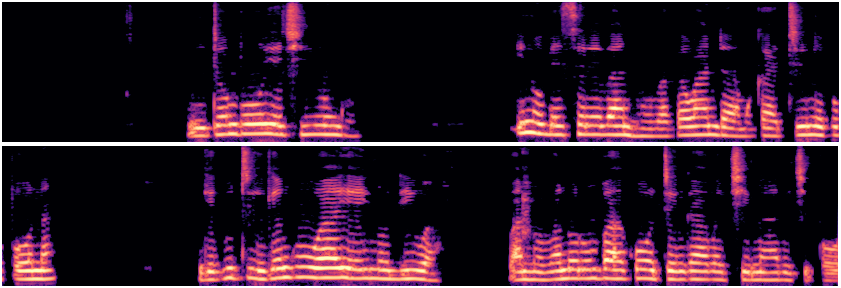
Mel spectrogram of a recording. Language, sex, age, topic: Ndau, female, 36-49, health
